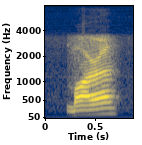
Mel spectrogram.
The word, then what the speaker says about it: Marra: It's Kevin Michael Mara Jr. And it's spelled just like it sounds? – Last name is M-A-R-R-A.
